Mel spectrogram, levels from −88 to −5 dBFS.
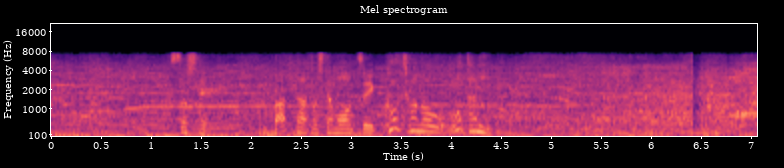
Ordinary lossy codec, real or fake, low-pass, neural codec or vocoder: none; fake; 7.2 kHz; codec, 44.1 kHz, 7.8 kbps, DAC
